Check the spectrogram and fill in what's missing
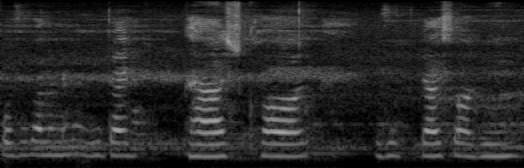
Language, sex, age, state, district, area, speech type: Bengali, female, 18-30, West Bengal, Birbhum, urban, spontaneous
